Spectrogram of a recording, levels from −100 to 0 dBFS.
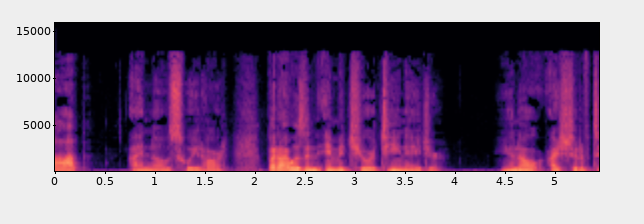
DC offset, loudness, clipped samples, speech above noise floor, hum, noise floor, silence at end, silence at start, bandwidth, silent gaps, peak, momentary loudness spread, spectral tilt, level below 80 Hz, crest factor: under 0.1%; -29 LUFS; under 0.1%; 29 dB; none; -58 dBFS; 0 s; 0 s; 13.5 kHz; none; -10 dBFS; 16 LU; -5.5 dB/octave; -46 dBFS; 20 dB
